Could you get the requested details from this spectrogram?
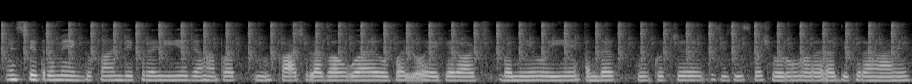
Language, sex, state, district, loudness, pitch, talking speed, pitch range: Hindi, female, Chhattisgarh, Bastar, -21 LUFS, 190 Hz, 205 wpm, 185-195 Hz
